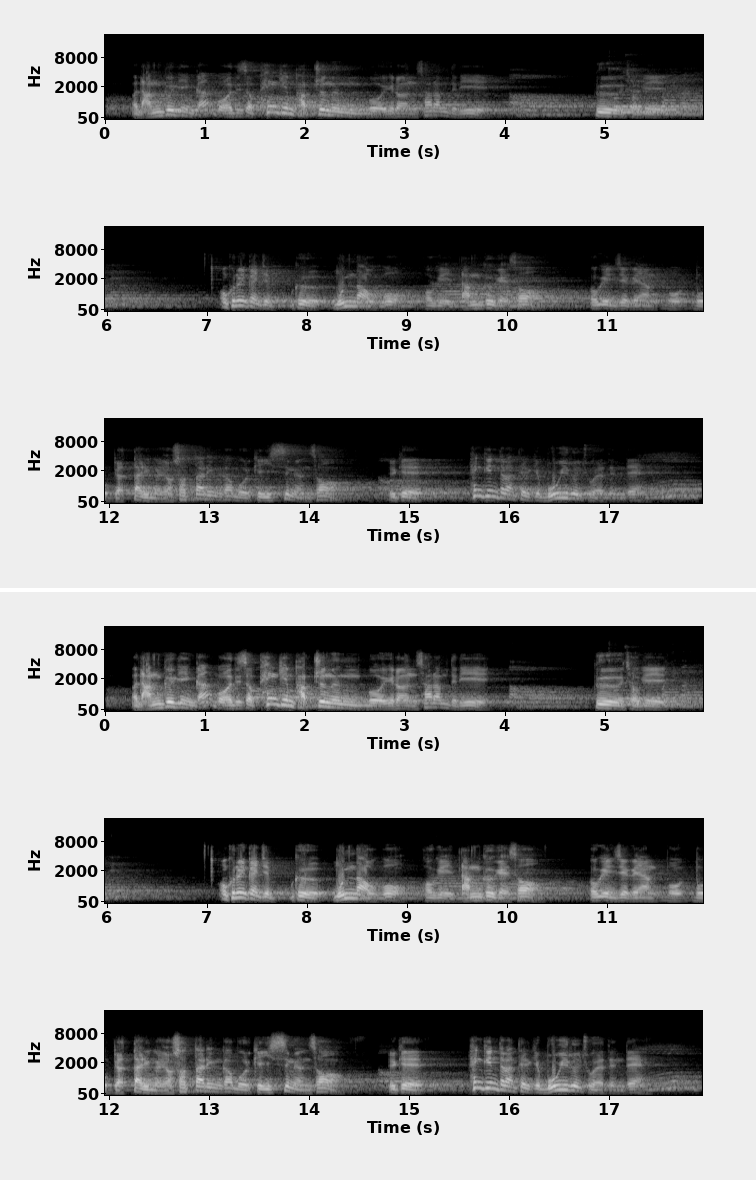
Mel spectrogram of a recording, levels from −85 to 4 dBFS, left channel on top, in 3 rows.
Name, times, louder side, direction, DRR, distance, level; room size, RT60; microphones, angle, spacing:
voice 1, 0.3-3.8 4.9-5.6 7.1-10.4 10.8-14.3 14.8-15.2 15.6-17.4, right 6 dB, 45° right, 17 dB, 0.3 m, -26 dB
voice 2, 1.5-2.0 4.0-4.5 5.1-6.1 9.2-10.2 14.7-15.0 17.2-17.8, right 1 dB, 25° right, -5 dB, 3.2 m, -39 dB
14.0 x 11.0 x 6.4 m, 2.8 s
head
